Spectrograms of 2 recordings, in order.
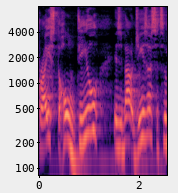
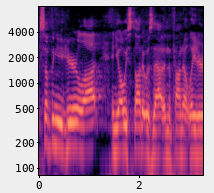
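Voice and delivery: usual speaking voice

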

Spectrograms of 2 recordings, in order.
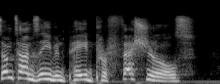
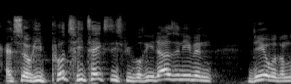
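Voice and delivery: ordinary delivery

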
